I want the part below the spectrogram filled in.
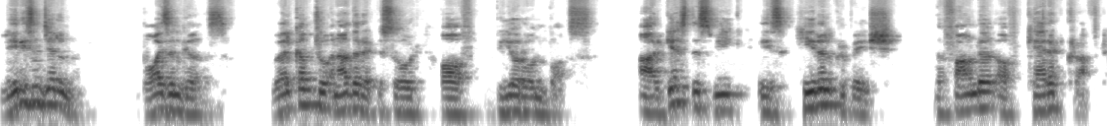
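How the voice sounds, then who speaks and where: A man's voice: mid-range voice, measured pace, far from the mic. A man hosting a business podcast, who opens with a showman's welcome and then asks questions in a conversational way. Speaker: podcast host. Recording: roomy, from the mic, faint noise.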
